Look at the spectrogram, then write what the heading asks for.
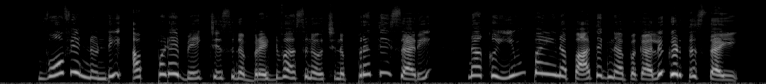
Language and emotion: Telugu, happy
